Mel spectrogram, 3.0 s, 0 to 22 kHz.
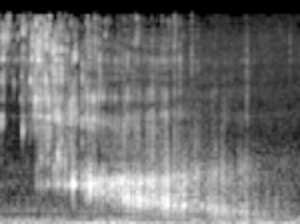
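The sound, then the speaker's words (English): A citrus, unfiltered California-style beer (5.4%) pours steadily into a glass, a continuous gurgling splash of liquid with a rising, fizzy texture, lasting about three seconds with no one speaking. “And now, for the pour.”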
